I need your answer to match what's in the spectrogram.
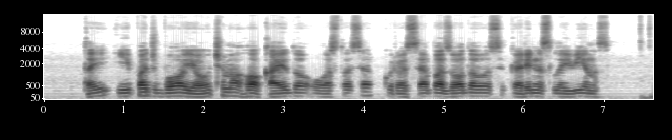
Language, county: Lithuanian, Telšiai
